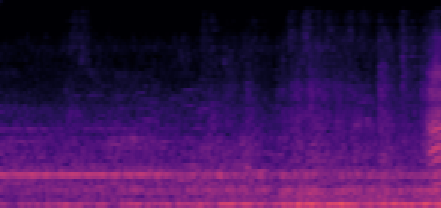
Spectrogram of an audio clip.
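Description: A passenger train in Calgary runs through a series of tunnels, heard from inside as a steady low rumble and rolling drone that swells slightly toward the end.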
